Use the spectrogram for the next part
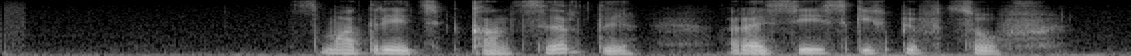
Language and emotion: Russian, neutral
